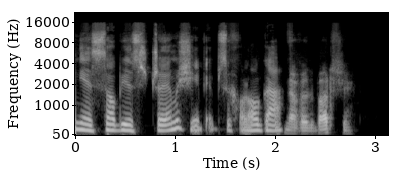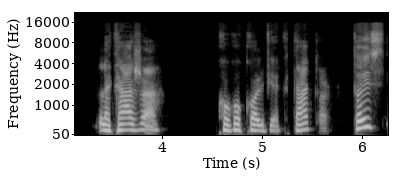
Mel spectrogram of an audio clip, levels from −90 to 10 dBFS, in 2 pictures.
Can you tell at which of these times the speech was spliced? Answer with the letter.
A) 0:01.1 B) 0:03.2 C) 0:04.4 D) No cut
A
